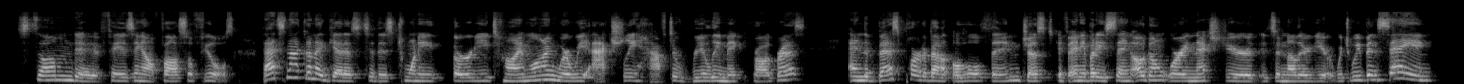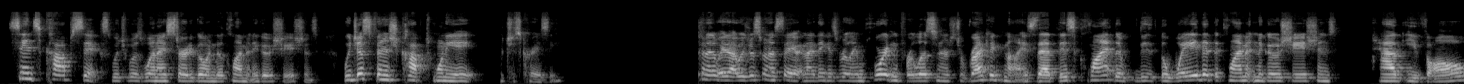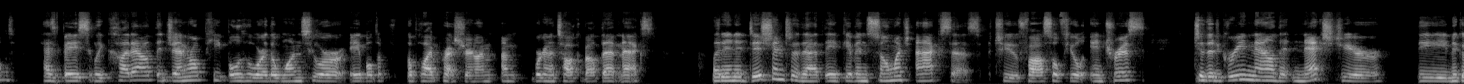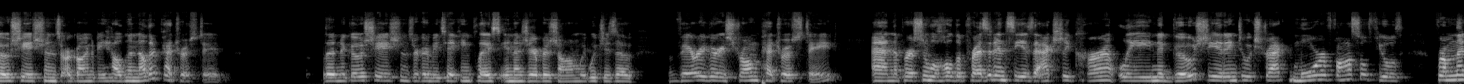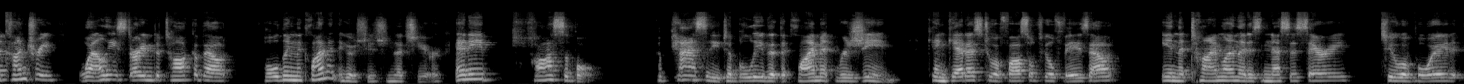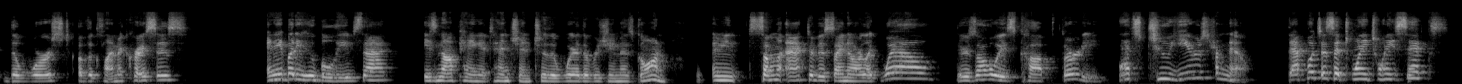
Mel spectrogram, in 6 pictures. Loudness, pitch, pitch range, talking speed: -24 LUFS, 175 Hz, 155-205 Hz, 190 wpm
